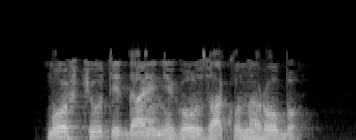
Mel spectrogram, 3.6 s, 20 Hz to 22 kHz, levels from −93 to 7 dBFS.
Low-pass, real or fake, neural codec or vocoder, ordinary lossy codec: 10.8 kHz; real; none; AAC, 16 kbps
